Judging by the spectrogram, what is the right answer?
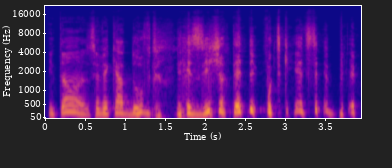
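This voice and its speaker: A man with a Brazilian accent, a guest pastor talking in an animated, preaching-like way on a podcast. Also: high voice, normal speed, breathy edge, dry recording, clean studio sound. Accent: Brazilian Portuguese. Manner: animated, acts out quoted voices.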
